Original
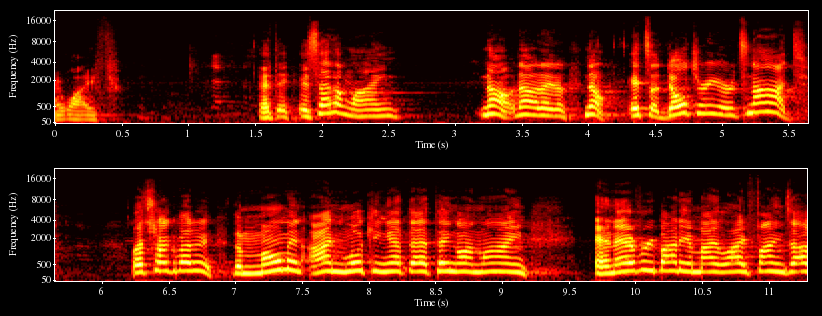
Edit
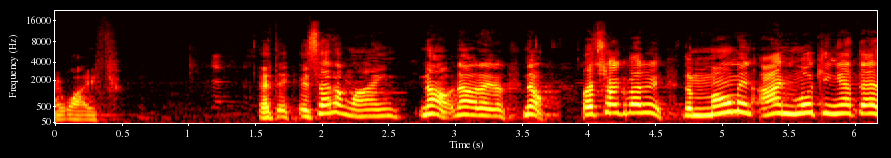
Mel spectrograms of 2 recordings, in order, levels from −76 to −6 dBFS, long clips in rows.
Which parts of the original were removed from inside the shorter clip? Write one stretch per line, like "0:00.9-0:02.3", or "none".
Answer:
0:02.6-0:03.1
0:04.2-0:06.0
